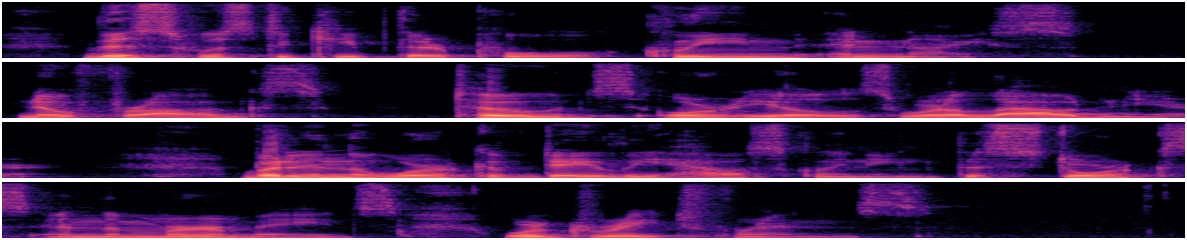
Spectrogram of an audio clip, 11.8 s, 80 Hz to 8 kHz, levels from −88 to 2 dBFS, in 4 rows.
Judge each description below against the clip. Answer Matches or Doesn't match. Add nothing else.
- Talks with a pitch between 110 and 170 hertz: Matches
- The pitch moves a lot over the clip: Matches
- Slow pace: Doesn't match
